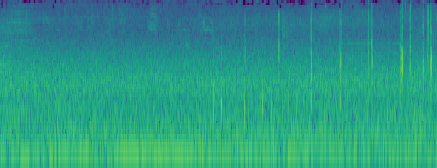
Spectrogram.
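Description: Steady outdoor ambience with a low hum, then scattered hand claps from spectators beginning about two and a half seconds in: the start of applause for a putt on the green.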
